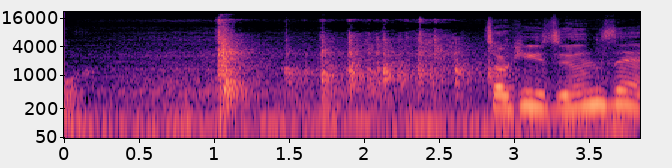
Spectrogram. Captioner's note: bang; door knob shaking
